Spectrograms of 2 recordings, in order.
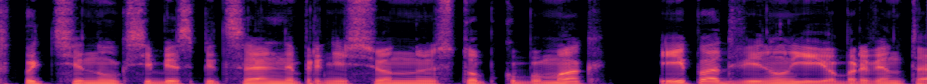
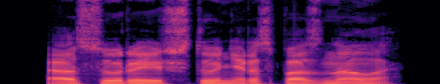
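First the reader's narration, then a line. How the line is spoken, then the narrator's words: Snort. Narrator (Russian): хмыкнул Барвенталь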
